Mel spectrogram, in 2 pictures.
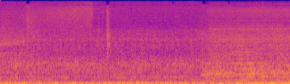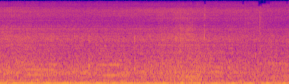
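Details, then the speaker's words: Subaru BRZ on old coilovers, one side sitting lower, with fiberglass fenders, crawling slowly over dips across a warehouse lot: low rumble with a rough scuffing rub partway in as the tire rubs the fender lip. "it's fiberglass fenders it's not like it's a stock body and I'm rubbing on just like the normal fender like that's probably not that good to be rubbing on"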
